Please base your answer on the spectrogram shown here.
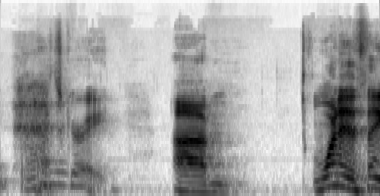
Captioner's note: chuckles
